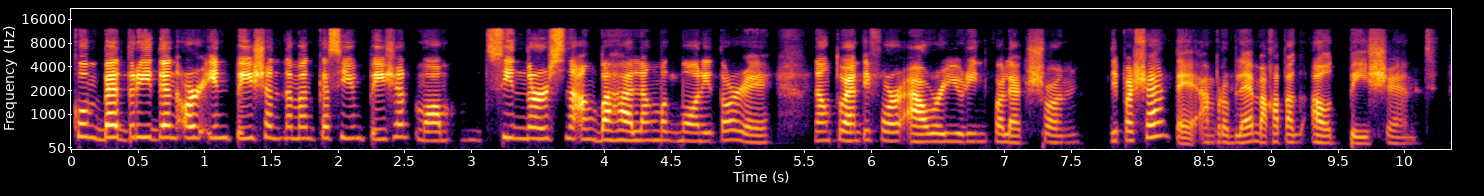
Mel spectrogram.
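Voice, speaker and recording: A woman's voice: sits high, brisk, bright, forceful tone, smooth, no room sound. A woman with a Filipino accent giving a review lecture, asking questions and answering them herself and repeating the key points. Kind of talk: review lecture mixing Tagalog and English.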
